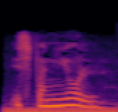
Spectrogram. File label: "Spanish", cebuano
